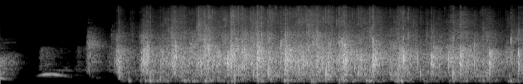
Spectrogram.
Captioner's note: applause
